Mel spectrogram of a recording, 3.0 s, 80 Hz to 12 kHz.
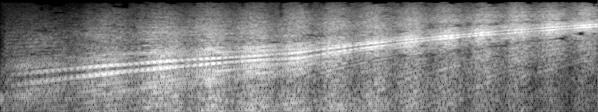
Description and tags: This is a short little transforming sound made in Cubase 5 LE with one of HalionOne's present pads mixed with a transformer and an automated tremolo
